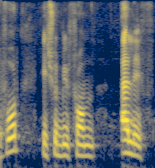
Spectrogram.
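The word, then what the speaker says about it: ألف: Okay, how do we pronounce the letter Alif? It is Hamza, so it is pronounced from the bottom of your throat, and you will say A or you will say Alif. Alif.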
